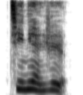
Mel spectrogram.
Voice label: "纪念日", Chinese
